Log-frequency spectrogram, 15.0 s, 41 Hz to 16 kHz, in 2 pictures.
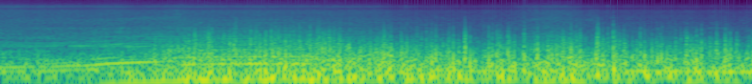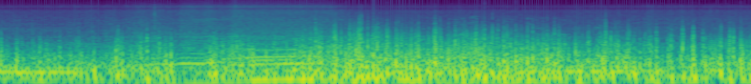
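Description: A Can-Am Maverick Sport DPS 1000R UTV with roughly 100 horsepower accelerates hard, its engine roaring loud and steady throughout with wind buffeting the microphone and rising pitch sweeps as it pulls away.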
